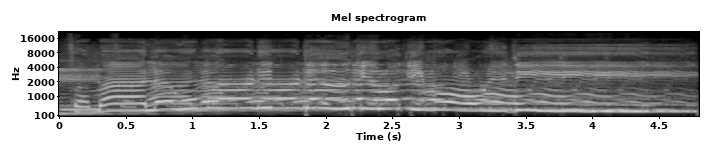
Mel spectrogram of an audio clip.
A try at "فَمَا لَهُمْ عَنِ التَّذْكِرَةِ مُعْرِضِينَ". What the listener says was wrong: جلدی کرتے ہیں، کیا ہوتا ہے؟ فما لهم عن التذکرة، تو ہم میم کی ادائیگی بھی کلیئر کریں گے، غنہ نہیں کرنا. فما لهم عن التذکرة معرضین.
